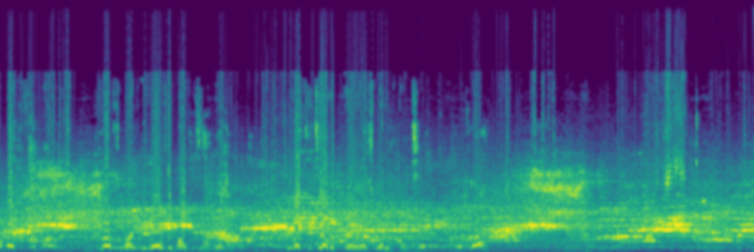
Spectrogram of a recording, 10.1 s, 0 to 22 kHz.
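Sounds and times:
crowd noise: 0.0 - 10.0
music playing: 0.0 - 10.0.

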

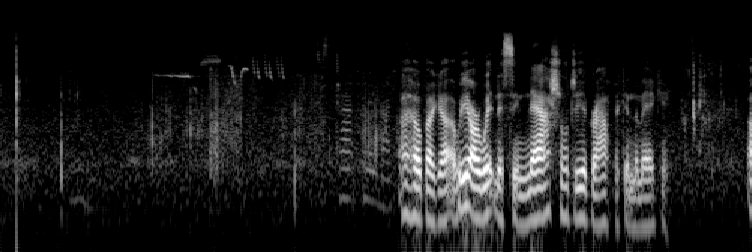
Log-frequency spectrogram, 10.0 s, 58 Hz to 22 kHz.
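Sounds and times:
lakeside ambience: 0.0 - 10.0
faint bird calls: 0.4 - 5.4.

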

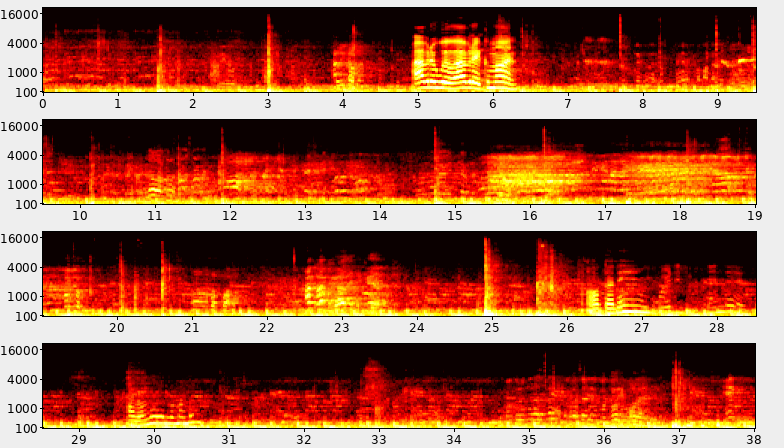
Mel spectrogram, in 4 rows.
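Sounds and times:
ball kicked thuds: 2.9 - 3.6, 24.8 - 26.0
players shouting with echo: 15.2 - 19.3.

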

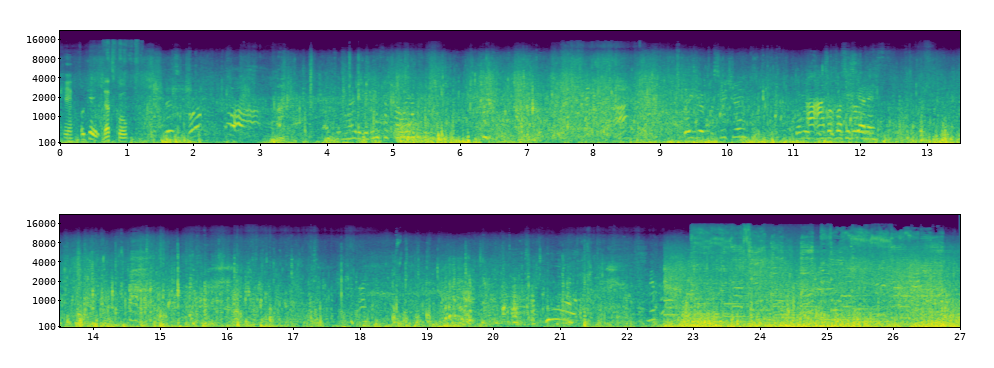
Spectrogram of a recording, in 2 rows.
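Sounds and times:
water moving around raft: 0.0 - 27.0
wind buffeting microphone: 0.0 - 27.0.

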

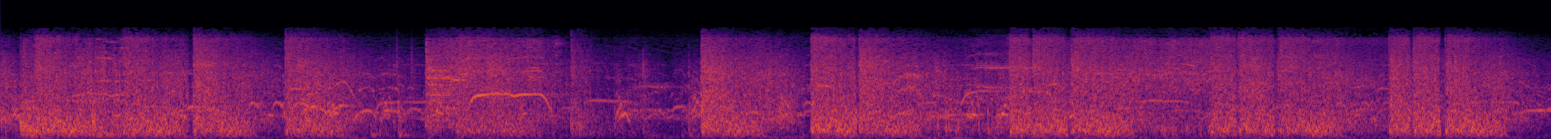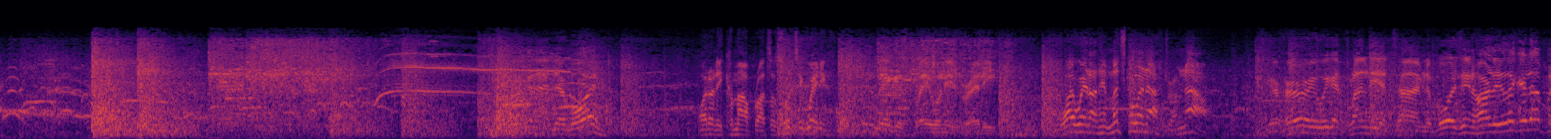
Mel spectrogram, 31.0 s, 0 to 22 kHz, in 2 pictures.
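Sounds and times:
gunshots: 0.0 - 6.2, 6.8 - 15.4, 16.4 - 22.0, 23.2 - 27.0
noisy din of riders: 0.0 - 31.0
men yelling and whooping: 1.0 - 11.9, 15.0 - 17.6.

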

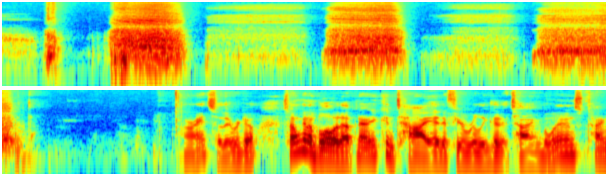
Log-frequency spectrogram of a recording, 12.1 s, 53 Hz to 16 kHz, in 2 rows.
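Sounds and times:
balloon being blown up: 0.4 - 2.0, 3.2 - 4.1, 5.3 - 6.4.

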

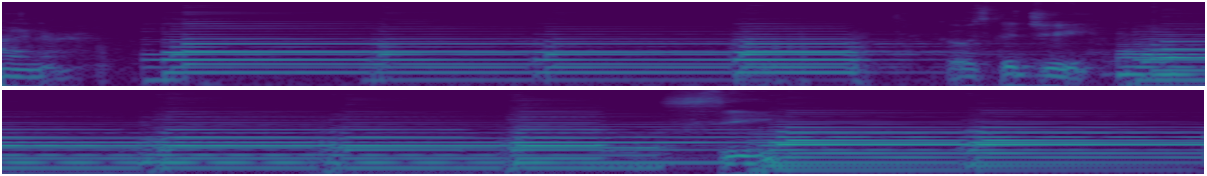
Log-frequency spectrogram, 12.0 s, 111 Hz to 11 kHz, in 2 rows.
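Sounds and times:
electric guitar strumming chord: 0.7 - 12.0.

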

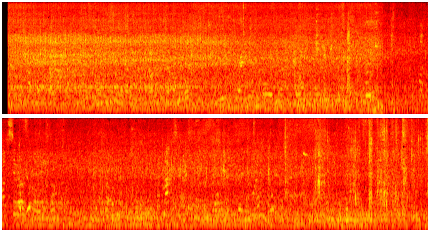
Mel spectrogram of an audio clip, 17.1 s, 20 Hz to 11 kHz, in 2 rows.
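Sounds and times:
road traffic: 0.1 - 17.0
people talking: 0.2 - 16.7.

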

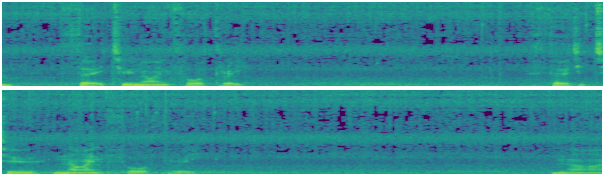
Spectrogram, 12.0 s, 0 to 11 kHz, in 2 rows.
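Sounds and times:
person speaking: 0.0 - 2.5, 5.2 - 8.1, 11.5 - 12.0
faint low hum: 0.0 - 12.0
steady background hiss: 0.0 - 12.0.

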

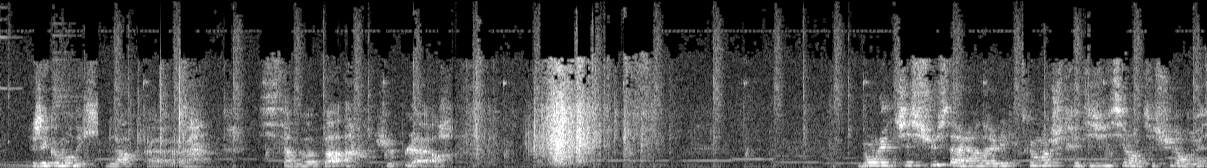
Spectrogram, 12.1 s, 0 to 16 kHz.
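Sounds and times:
faint background music: 0.0 - 12.0
plastic bag rustling and crinkling: 4.4 - 6.9.

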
